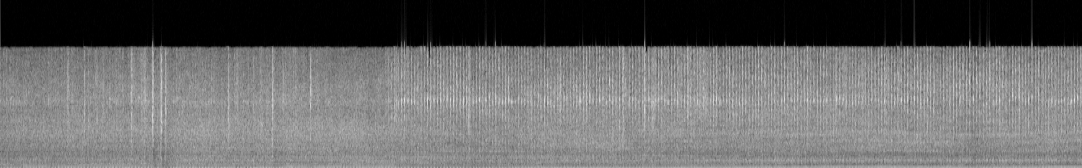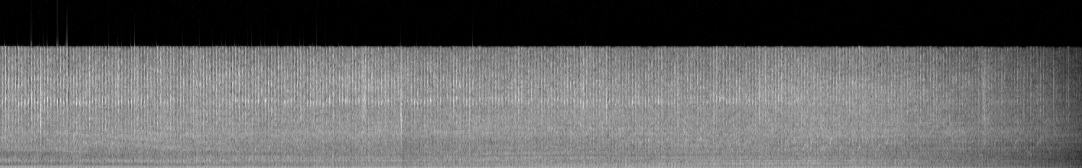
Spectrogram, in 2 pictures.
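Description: Walk-behind rotary push mower's small gasoline engine running steadily as it mows dry, dusty grass. It fades out near the end.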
